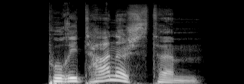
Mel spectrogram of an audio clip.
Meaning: strong dative masculine/neuter singular superlative degree of puritanisch
- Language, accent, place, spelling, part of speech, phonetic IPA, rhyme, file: German, Germany, Berlin, puritanischstem, adjective, [puʁiˈtaːnɪʃstəm], -aːnɪʃstəm, De-puritanischstem.ogg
